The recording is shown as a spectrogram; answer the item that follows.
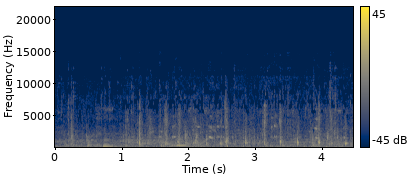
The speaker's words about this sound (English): A horse-drawn carriage arrives.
